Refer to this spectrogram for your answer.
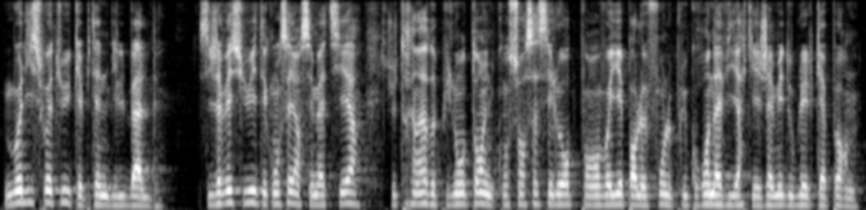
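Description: A man's voice: medium pitch, little pitch movement, moderate pace, lightly acted. Man voicing a blustering old sea captain. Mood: raging. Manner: blustering and loud when angered. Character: gruff old male sea captain, hot-tempered.

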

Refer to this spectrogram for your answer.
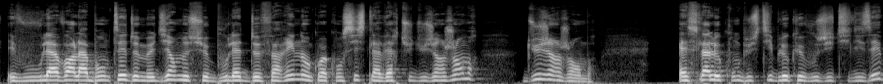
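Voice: mid-range voice, lightly acted. A reader doing a sarcastic, irate ship's mate. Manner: mocking, hammering rhetorical questions. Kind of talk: audiobook character reading.

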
